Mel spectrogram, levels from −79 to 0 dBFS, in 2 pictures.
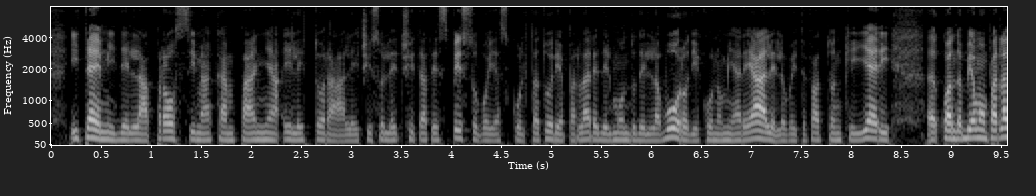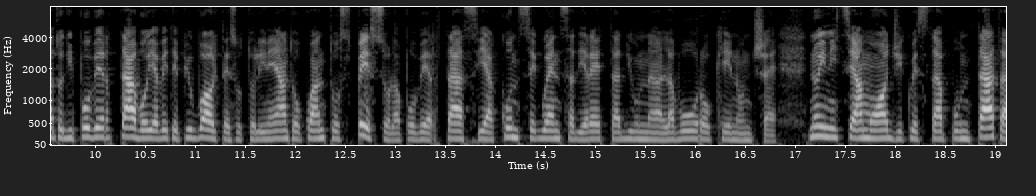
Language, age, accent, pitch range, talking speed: Italian, 20-39, native, 145-175 Hz, 170 wpm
